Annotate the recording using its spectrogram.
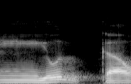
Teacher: حمزہ کو تحقیق سے ادا کرنا ہے، نون ساکن کا ادغام مع الغنہ ہے، ذال کو ہلانا نہیں ہے. کاف کو باریک، را کو موٹا.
